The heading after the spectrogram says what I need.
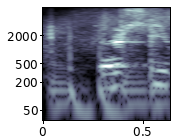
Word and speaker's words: Saoirse: And so I believe it's actually pronounced Cersei. Cersei Ronan. Even though it doesn't look like Cersei, I think it's pronounced Cersei.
